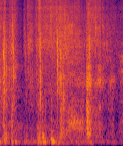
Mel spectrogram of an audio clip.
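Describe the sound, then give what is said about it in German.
Crisp rustling and flicking of many paper note sheets being shuffled and sorted by a woman in a radio studio, with several sharp bursts of crinkling over about two and a half seconds and no voices. “Die heutige Gesprächsführerin sortiert ihre viel zu vielen Zettel.”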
